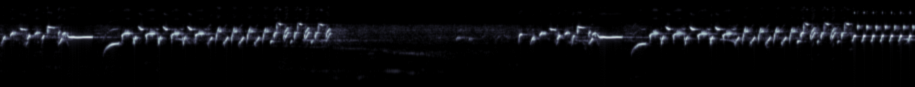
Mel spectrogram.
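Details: Big goldfinch hybrid kept in Temara sings two long bursts of rapid, high, metallic twittering with rising slurs. Between them is a quiet gap of about two seconds with faint background sound.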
